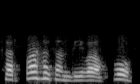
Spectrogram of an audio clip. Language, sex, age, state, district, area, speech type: Sanskrit, female, 30-45, Kerala, Thiruvananthapuram, urban, conversation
